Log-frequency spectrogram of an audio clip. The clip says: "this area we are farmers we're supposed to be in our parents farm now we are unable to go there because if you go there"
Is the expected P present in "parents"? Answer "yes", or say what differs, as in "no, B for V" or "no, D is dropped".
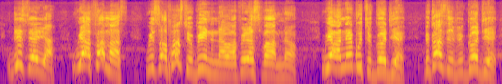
no, F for P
